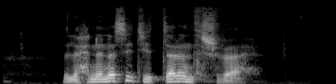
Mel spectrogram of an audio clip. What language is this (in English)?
Kabyle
